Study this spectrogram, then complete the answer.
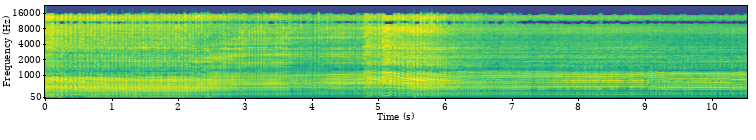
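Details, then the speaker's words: Homelite Super XL-923 82cc two-stroke chainsaw on test fire, after tuning, low speed slightly rich, on-off switch troublesome: loud snappy buzz revving up and settling evenly with no misfire; running healthy. "Not bad at all. She tuned right up pretty easy. Got a little rich on the low speed, but I'm very surprised. She's loud though. Holy cow, she loud. Good and snappy."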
